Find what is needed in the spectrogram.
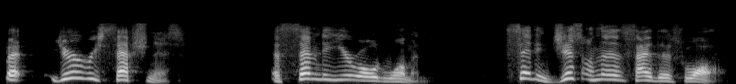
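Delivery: high-pitched, acted objection; mock indignant protest. Patient warning doctor the receptionist may overhear, mock indignant. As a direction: press the point with voice held high.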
